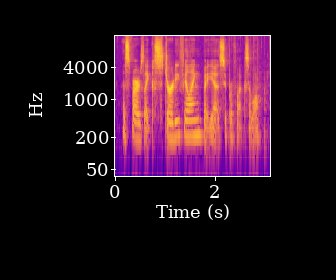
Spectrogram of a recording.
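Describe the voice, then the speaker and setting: Over noticeable background noise, a woman speaks at fairly high pitch in a relaxed tone. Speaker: sculpting tutorial maker. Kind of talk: tutorial. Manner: casual, relaxed.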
